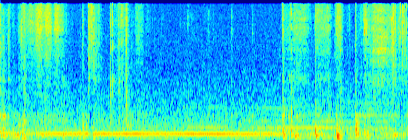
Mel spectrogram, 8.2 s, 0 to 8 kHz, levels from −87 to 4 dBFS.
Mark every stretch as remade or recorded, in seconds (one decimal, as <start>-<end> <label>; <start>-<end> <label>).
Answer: 0.0-8.2 recorded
